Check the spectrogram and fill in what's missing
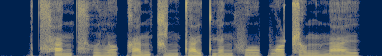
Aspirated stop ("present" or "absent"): present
